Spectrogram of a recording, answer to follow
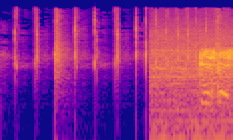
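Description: Typewriter keys clacking in a quick, irregular run of about a dozen strikes, a sound effect for text being typed out. About one and a half seconds in, loud intro music cuts in.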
